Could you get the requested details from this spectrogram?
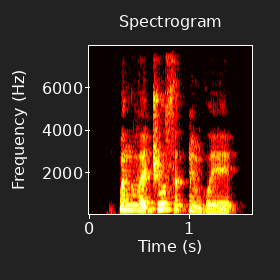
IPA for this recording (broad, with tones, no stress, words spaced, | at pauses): k͡pə˦n vɛ˨˦d͡ʒo˦ sə˨˦ k͡pĩ˨ɡʷeː˨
